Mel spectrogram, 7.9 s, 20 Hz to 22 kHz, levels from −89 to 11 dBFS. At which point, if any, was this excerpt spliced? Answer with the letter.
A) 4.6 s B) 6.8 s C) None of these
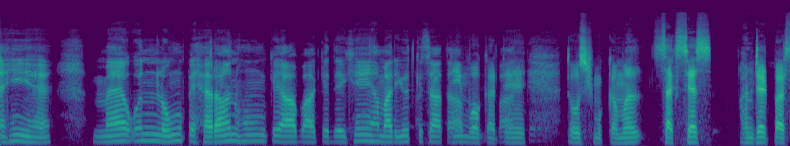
A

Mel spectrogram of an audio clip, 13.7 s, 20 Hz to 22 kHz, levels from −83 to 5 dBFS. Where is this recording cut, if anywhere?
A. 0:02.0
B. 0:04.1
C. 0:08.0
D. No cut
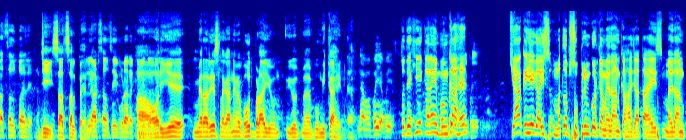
D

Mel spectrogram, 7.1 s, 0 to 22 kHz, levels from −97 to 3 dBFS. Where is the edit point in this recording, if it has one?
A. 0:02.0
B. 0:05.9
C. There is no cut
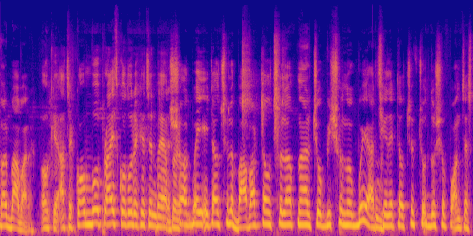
C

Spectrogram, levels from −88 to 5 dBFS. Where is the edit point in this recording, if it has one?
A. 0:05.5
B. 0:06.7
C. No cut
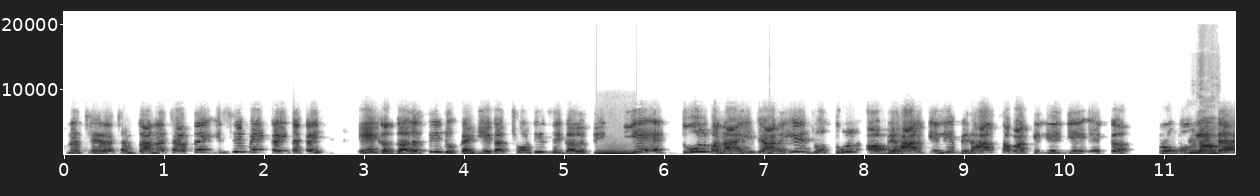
A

